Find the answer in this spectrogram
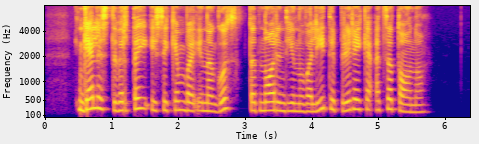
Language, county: Lithuanian, Vilnius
